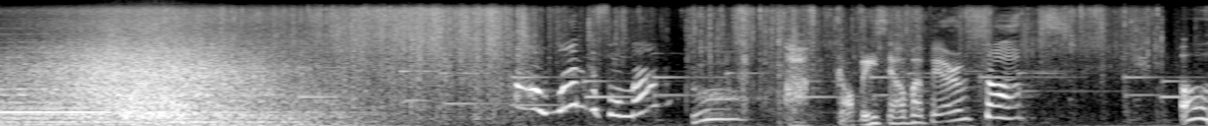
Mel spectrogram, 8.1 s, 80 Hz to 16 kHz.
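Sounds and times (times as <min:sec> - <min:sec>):
rushing water pouring over a stream weir into swirling water: 0:00.1 - 0:03.1
speech: 0:06.0 - 0:07.0, 0:07.9 - 0:08.0.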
